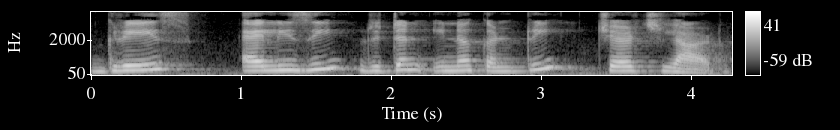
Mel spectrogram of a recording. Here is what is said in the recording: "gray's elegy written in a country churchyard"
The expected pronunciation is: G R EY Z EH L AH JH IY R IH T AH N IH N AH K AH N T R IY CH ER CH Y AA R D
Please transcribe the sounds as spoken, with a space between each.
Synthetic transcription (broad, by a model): G R EY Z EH L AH Z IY R IH T AH N IH N AH K AH N T R IY CH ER CH Y AA R D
